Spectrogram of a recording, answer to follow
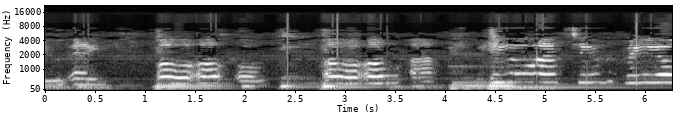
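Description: Acoustic guitar strummed through an A minor, C, G, D chord progression, with a girl singing along over the strums.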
